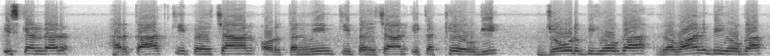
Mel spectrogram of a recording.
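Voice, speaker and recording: A man's voice: sits high, fairly even intonation, takes it slowly, a little mellow, poor audio. A man teaching Quran reading, patiently spelling out syllables one by one and drawing out each sound. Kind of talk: slow step-by-step recitation lesson.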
